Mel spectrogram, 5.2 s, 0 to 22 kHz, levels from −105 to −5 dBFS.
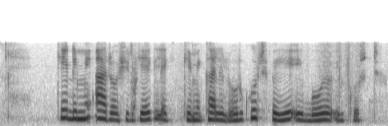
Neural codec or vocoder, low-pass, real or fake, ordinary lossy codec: none; 5.4 kHz; real; none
